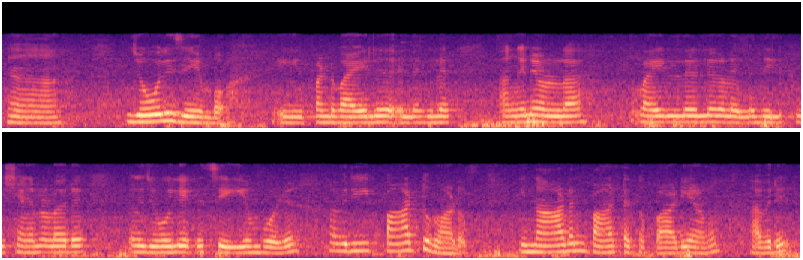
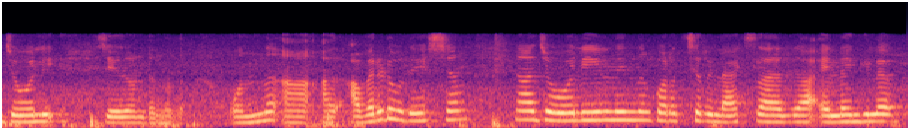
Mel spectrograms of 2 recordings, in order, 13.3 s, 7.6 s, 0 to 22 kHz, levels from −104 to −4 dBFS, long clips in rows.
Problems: constant background noise, background conversations at intervals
